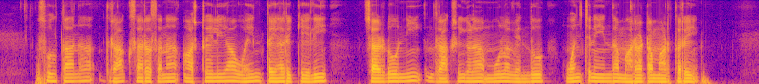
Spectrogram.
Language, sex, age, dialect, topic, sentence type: Kannada, male, 31-35, Mysore Kannada, agriculture, statement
